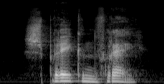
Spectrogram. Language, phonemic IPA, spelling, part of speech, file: Dutch, /ˈsprekə(n) ˈvrɛi/, spreken vrij, verb, Nl-spreken vrij.ogg
- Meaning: inflection of vrijspreken: 1. plural present indicative 2. plural present subjunctive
